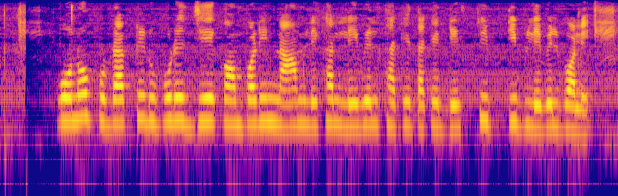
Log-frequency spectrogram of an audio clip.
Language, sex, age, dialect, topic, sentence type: Bengali, female, 18-24, Northern/Varendri, banking, statement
